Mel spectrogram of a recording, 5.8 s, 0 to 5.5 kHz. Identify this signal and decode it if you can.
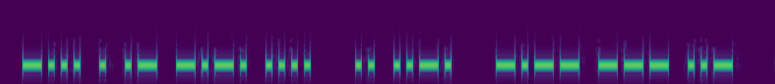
Morse code, heard as a keyed tone, about 25 wpm, 600 Hz. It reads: BEACH IF YOU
